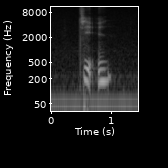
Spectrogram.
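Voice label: "jin", Chinese, third tone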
